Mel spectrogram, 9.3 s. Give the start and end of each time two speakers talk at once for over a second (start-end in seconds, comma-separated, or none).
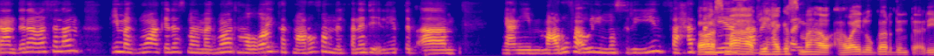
7.0-8.2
